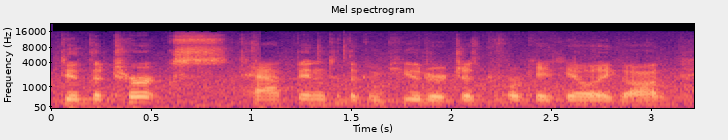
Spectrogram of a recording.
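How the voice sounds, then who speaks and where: A male journalist speaks off the cuff at a press conference held in a restaurant, restarting and repeating words as he makes his points. His voice is fairly high with a level tone and a quick pace, and there is clear background noise.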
